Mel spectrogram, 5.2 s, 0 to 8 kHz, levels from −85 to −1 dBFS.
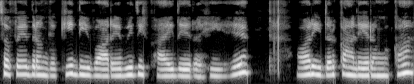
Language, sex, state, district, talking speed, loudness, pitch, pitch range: Hindi, female, Haryana, Charkhi Dadri, 160 wpm, -15 LUFS, 225 Hz, 205-245 Hz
